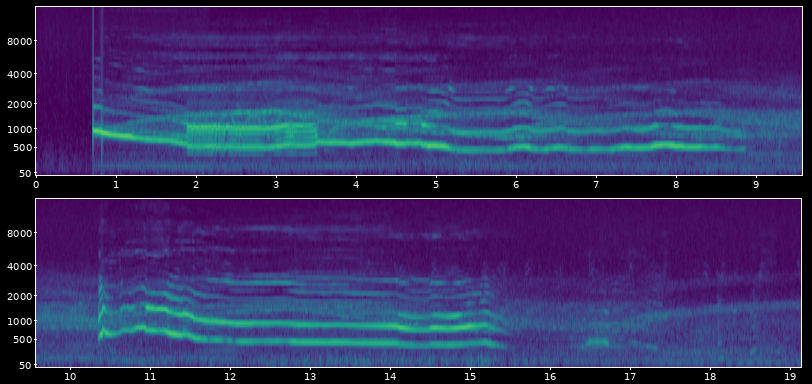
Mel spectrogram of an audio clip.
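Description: An Alaskan Malamute howls in two long howls. The first starts suddenly about a second in and sinks slowly in pitch. The second starts about ten seconds in, falls, and stops a few seconds before the end. A siren wails faintly underneath with a slow rise and fall, and the dog is howling along to it.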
